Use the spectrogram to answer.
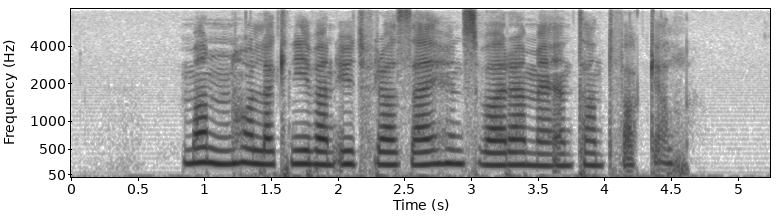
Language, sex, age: Norwegian, female, 20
